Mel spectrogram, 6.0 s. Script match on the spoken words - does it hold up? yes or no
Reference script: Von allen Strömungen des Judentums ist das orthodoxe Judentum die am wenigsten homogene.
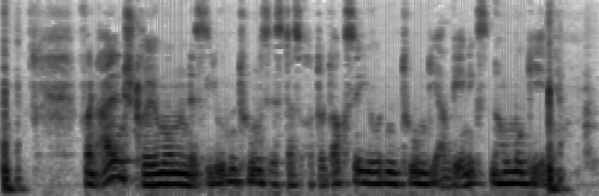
yes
